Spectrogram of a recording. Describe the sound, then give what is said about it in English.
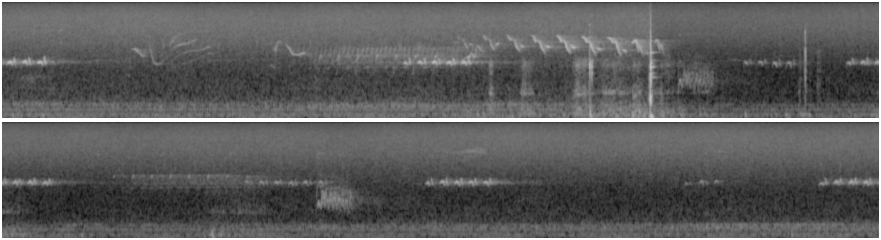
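A color-banded titmouse known as Yellow Yellow calls in short bursts of quick, high, whistled notes, repeating every few seconds and getting an answer, over a steady low hum, with a brief louder clatter partway through. “I can't see what titmouse is calling.”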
